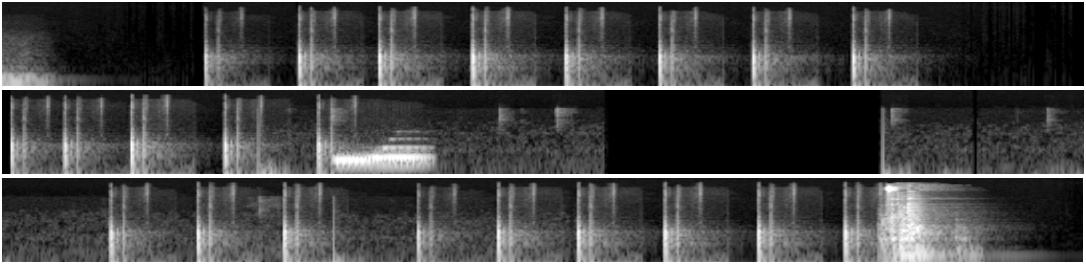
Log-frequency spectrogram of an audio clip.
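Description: Footsteps echo on a hard floor at a steady walking pace.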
